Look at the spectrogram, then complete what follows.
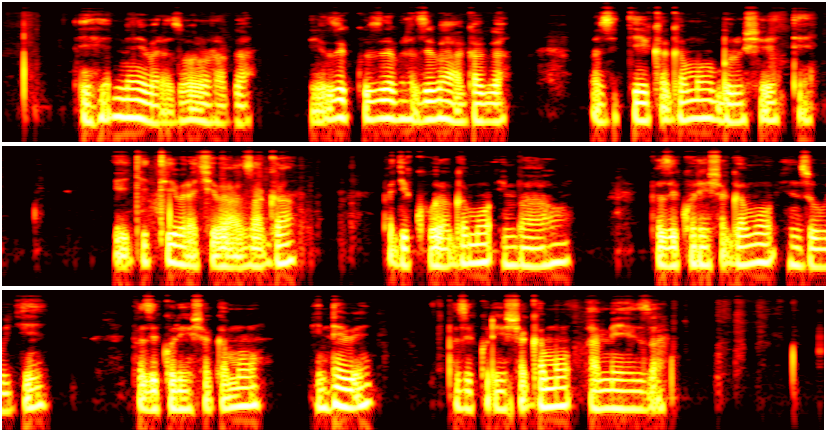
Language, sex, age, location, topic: Kinyarwanda, male, 25-35, Musanze, agriculture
